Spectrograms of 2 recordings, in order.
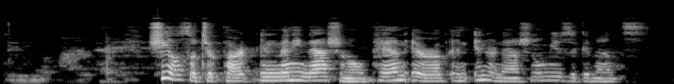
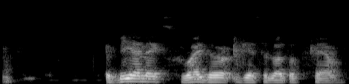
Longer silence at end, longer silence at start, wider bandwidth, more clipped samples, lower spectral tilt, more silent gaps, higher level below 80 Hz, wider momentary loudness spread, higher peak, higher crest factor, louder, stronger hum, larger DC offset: first, 0.35 s vs 0.1 s; about the same, 0.1 s vs 0.05 s; first, 9.6 kHz vs 6.2 kHz; neither; second, -4 dB/octave vs -9.5 dB/octave; neither; about the same, -60 dBFS vs -64 dBFS; first, 22 LU vs 11 LU; first, 0 dBFS vs -4 dBFS; about the same, 16 dB vs 18 dB; first, -15 LUFS vs -20 LUFS; neither; neither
